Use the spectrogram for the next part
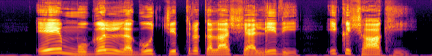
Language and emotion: Dogri, neutral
